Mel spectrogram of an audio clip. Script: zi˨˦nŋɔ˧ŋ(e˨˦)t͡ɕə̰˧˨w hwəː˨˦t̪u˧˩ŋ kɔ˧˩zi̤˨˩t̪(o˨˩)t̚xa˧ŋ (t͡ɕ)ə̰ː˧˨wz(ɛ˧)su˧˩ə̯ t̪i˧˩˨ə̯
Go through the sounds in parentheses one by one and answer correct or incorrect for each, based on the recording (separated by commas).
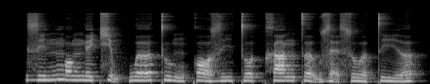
correct, correct, incorrect, incorrect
